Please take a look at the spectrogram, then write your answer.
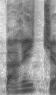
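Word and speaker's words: Parrique: Parikh, c'est comme ça que ça se prononce.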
